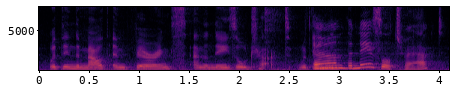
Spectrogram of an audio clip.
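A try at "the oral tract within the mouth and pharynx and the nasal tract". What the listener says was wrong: We have a big break before that and, right? Oral tract, 然后后面 within, 那是跟它在一起的一个 phrase, right? So we can pause less long there.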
